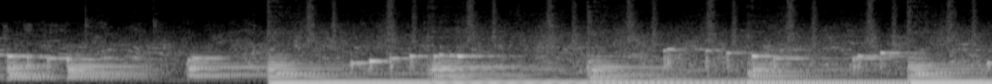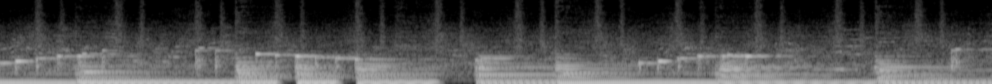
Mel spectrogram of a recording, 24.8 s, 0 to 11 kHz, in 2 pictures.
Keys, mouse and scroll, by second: 1.3-2.9 typing, 3.0 Return, 3.9 shift+click, 5.4-5.8 typing, 8.0 typing, 9.2-9.8 typing, 11.9 middle click, 15.0-15.3 typing, 16.3 right click, 16.8 typing, 18.4-18.7 typing, 20.3 ctrl+b, 23.3-23.7 scroll up 1, 24.3 Tab.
